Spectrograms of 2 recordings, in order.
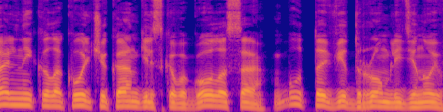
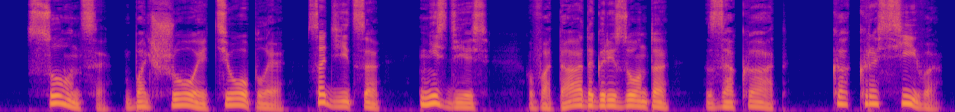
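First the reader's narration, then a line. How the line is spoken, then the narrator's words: Admiring whisper. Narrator (Russian): восхищенно шептала Мила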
